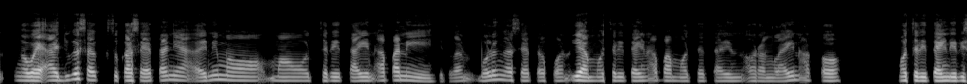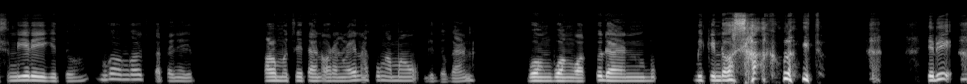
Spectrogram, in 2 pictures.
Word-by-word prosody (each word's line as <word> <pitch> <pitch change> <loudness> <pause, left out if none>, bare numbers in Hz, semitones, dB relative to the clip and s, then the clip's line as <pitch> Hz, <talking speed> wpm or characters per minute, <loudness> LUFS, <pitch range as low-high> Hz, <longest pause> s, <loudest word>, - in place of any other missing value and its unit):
nge-WA 180 0 +2
juga 215 +7 +1
saya 215 -6 -1
suka 185 -1 -2
saya 170 -1 -3
tanya, 195 +1 -4
eee, 170 - -2
"Ini 215 +4 -4
mau 185 -3 -4
mau 175 0 -7
ceritain 170 0 -5
apa 190 +1 -3
nih?" 160 -7 -5
Gitu - - -21
kan, 160 - -10
"Boleh 200 +5 -3
nggak 195 - -4
saya 175 - -5
telepon?" 170 0 -10
"Ya 190 -3 +5
mau 170 0 -8
ceritain 175 0 -5
apa? 180 -1 -6
Mau 165 -1 -9
ceritain 160 0 -10
orang 160 0 -9
lain 170 +7 -5
atau, 170 -3 -5 0.6
mau 185 0 -1
ceritain 175 -1 +2
diri 175 0 +1
sendiri?" 185 +1 +5
Gitu, 160 +2 -8
"Enggak 240 +3 -4
enggak," 225 0 -3
katanya 160 0 -9
git - - -37 0.7
"Kalau 175 0 +4
mau 175 - -2
ceritain 175 -1 -2
orang 165 0 -4
lain 185 +4 -1
aku 195 - -12
nggak 180 -1 -5
mau." 175 0 -4
Gitu 145 -4 -15
kan, 145 +4 -8 0.6
buang-buang 170 -1 +5
waktu 155 +5 0
dan 170 -2 +5 0.2
bu - - -5 0.4
bikin 190 0 +3
dosa, 200 +5 +9
aku 275 - +3
bilang 255 - +8
gitu. 360 - +5 1.0
Jadi 220 +6 +6
175 Hz, 175 wpm, -20 LUFS, 170-190 Hz, 1.0 s, dosa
